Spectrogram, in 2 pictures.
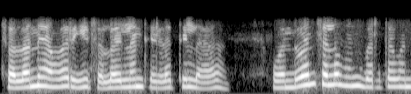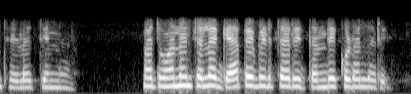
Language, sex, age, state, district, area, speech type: Kannada, female, 18-30, Karnataka, Gulbarga, urban, conversation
